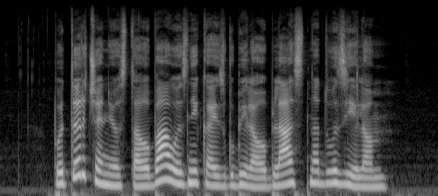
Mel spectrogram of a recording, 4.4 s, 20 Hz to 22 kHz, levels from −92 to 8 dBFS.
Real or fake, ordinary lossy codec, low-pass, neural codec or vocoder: fake; none; 19.8 kHz; vocoder, 44.1 kHz, 128 mel bands every 256 samples, BigVGAN v2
